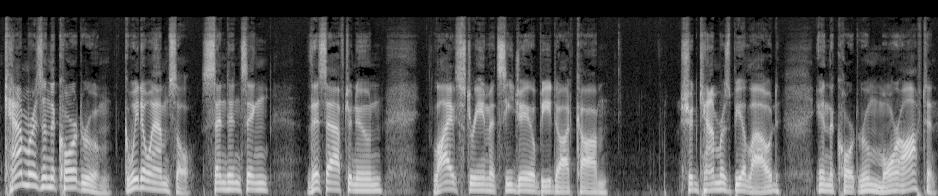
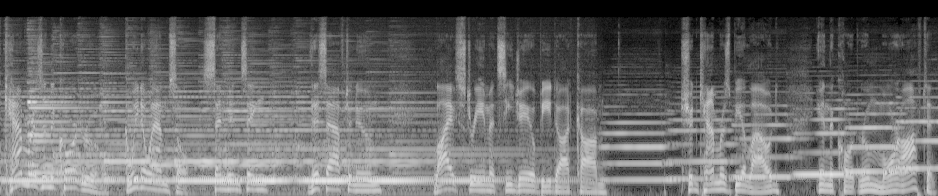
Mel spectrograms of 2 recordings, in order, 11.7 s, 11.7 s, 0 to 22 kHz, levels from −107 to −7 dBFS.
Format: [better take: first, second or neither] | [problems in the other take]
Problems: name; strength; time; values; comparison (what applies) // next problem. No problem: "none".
first | background music; very loud; throughout; 2 dB above the speech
